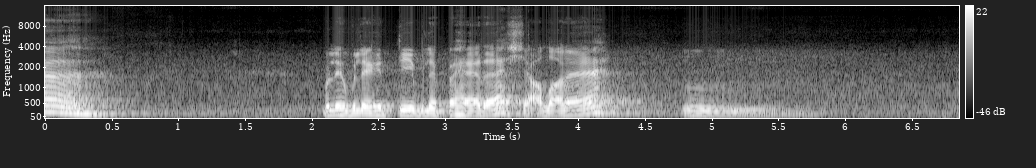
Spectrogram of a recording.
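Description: A middle-aged man chants melodiously into a microphone in a reverberant room.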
